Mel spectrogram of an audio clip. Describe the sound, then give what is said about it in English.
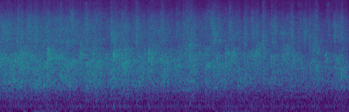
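An audience gives a hand clap to honor God, clapping together in steady, dense applause, many hands blending into a continuous bright patter that holds at an even loudness throughout, with no voices. “I think we ought to give them a hand clap and honor God the same today.”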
